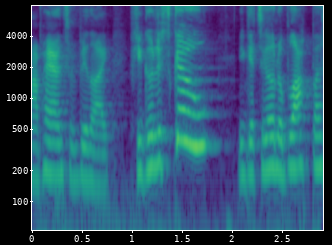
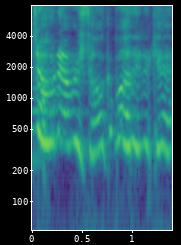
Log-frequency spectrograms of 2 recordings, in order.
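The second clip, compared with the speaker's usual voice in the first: shrill, very high, loud dark-wizard villain voice; 11 semitones higher, 9 dB louder than usual. Replying to someone calling a dog movie the cutest ever, Voldemort-like voice. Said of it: "Why did you just sound like uh, Voldemort?".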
